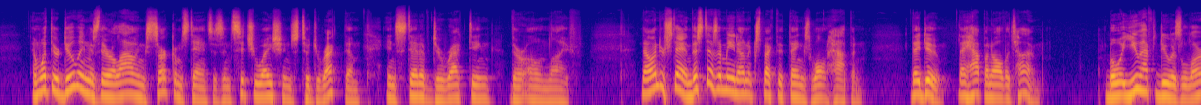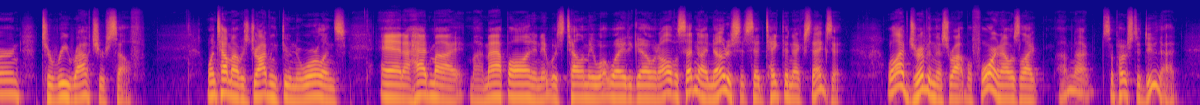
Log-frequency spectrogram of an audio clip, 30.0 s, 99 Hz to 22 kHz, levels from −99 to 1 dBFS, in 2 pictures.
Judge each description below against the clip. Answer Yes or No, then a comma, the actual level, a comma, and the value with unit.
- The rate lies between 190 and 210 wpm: Yes, average, 200 wpm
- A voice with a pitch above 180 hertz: No, medium, 145 Hz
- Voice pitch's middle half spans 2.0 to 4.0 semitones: Yes, average, 3.4 semitones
